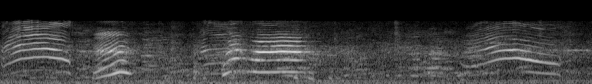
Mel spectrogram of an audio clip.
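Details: Tabby cat meowing repeatedly at close range, a run of clear rising-and-falling meows, some long and arched, others short and sharply rising, with a person talking to it nearby.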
